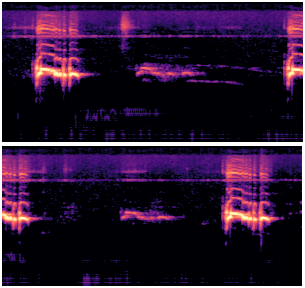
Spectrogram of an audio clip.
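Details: Perkutut Mojopahit, a zebra dove, repeating its song about every three and a half seconds: three loud, bubbling, stuttered coos, each followed by a faint, softer low coo, with nothing else audible.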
